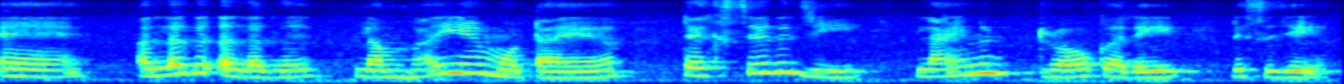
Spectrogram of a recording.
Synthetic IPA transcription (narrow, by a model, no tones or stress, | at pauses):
ɛ̃ː | ɐləɡɐləɡlɐ̃mbʱaːiɛ̃ːmoːʈaːj | ʈeːkst͡ɕəɾd͡ʑiː | laːɪnɖɾɔːkɐɾeɗɪsɪd͡ʑḛː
